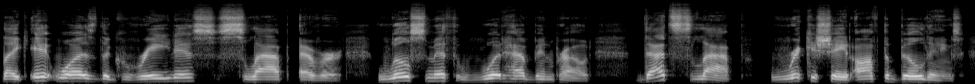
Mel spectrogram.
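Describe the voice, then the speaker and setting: A man's voice: mid-range voice, slow, a bit bright, dry recording, clean studio sound. A Canadian man vlogging over gameplay, telling a story in casual, profane slang with lots of energy. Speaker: gaming vlogger.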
